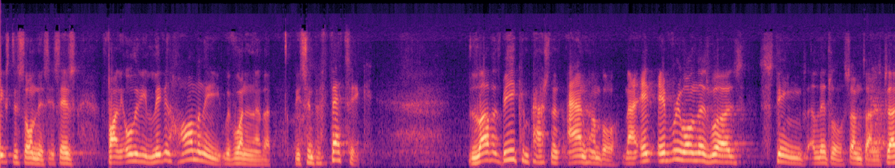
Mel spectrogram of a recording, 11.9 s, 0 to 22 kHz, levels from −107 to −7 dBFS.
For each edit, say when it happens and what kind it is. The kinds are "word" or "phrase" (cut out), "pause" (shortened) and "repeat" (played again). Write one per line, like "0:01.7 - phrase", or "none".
0:06.7 - word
